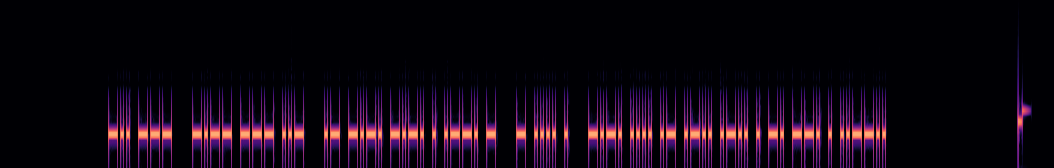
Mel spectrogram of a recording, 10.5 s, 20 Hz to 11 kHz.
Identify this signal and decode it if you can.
Morse code, heard as a keyed tone, about 40 wpm, 700 Hz. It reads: DO YOU ACCEPT THE CHALLENGE?
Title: Sentences from Top 1300 Words 40wpm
